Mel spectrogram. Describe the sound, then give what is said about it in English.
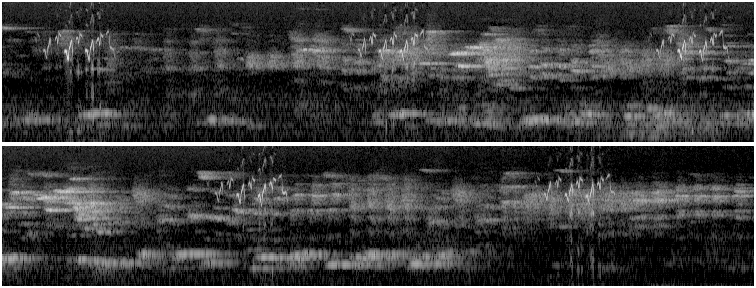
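Short, thin magnolia warbler songs repeat every few seconds over a faint chorus of other birds, each phrase brief and weak. “Songs of magnolia warblers are short, weak, and colorless.”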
